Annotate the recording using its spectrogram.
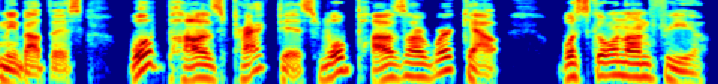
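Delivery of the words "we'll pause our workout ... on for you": ordinary delivery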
